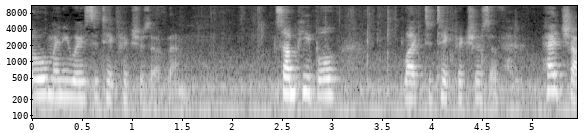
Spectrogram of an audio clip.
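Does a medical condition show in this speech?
No.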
